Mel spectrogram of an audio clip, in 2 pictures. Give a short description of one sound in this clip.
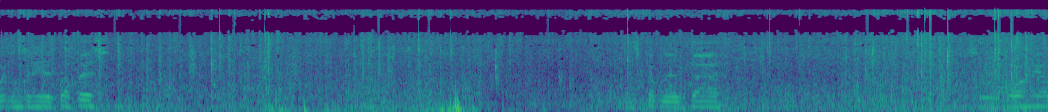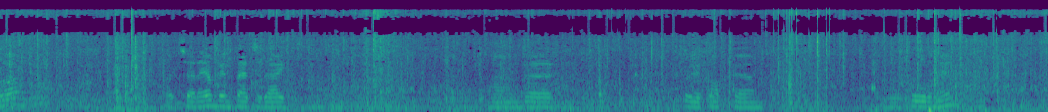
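Pigeons coo in low, repeated bursts.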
